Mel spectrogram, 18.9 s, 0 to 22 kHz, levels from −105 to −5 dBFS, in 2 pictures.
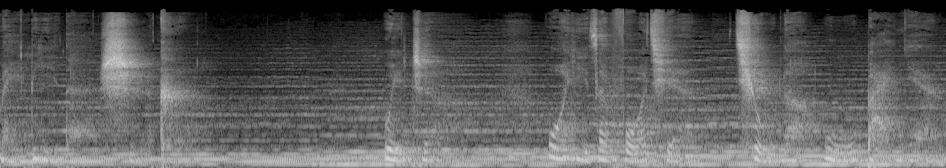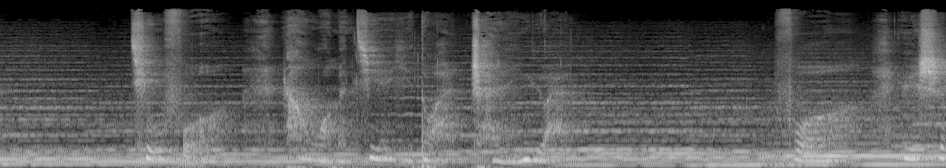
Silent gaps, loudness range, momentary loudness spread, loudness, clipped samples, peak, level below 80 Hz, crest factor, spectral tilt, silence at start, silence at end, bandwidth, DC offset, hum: none; 6 LU; 11 LU; -30 LUFS; under 0.1%; -8 dBFS; -54 dBFS; 22 dB; -4 dB/octave; 0 s; 0 s; 17.5 kHz; under 0.1%; none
